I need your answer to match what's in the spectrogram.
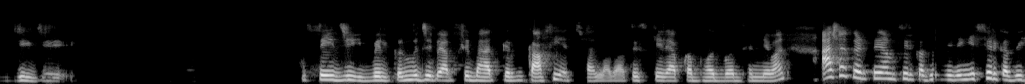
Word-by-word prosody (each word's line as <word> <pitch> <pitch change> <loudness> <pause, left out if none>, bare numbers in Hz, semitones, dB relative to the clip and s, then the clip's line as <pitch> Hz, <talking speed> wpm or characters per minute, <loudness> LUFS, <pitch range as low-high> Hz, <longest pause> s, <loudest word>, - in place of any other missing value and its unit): जी, 180 -1 -2
जी। 165 -1 -15 2.3
से 215 +2 +4
जी, 205 +1 +1 0.2
बिल्कुल 180 0 +2
मुझे 210 0 +3
भी 195 - +2
आपसे 180 +1 0
बात 170 -1 +1
करके 185 0 -1
काफ़ी 175 +7 +3
अच्छा 175 -2 -8
लगा 90 - -5
तो 185 - -2
इसके 180 +1 -5
लिए 175 0 +1
आपका 170 +1 -1
बहुत-बहुत 170 0 -1
धन्यवाद। 170 +6 -2 0.4
आशा 340 +6 +5
करते 285 -2 +3
हैं 275 - +5
हम 265 -1 0
फ़िर 255 - +1
कभी 220 +1 -2
मिलेंगे 220 +3 +1
फ़िर 285 -3 +5
कभी 210 +1 +2
185 Hz, 165 wpm, -17 LUFS, 170-215 Hz, 2.3 s, आशा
